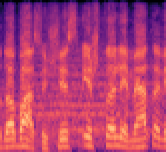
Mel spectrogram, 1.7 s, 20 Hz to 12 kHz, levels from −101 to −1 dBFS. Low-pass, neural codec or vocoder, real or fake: 10.8 kHz; none; real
